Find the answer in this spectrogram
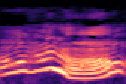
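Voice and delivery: very high, weird, squeaky turkey voice. Retelling how a child talks with her turkey hand puppet: super weird turkey voice. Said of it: "she uses this turkey voice".

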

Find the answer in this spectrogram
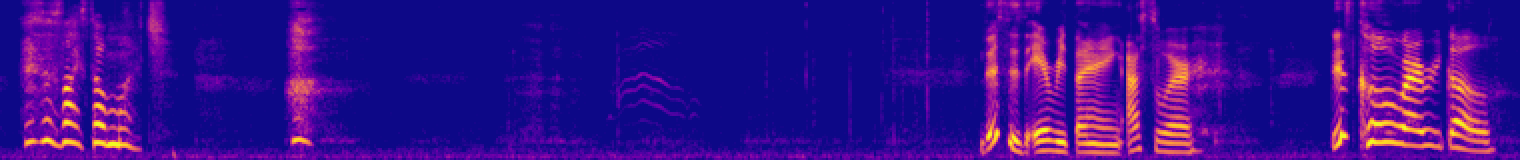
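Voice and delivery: out of breath, panting between words, high and loud. Playing with the kids at the sand disc, talking to rico; out of breath. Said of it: "I'm so out of breath".

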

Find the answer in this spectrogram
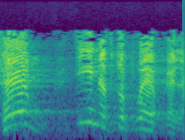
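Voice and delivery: plain reading voice

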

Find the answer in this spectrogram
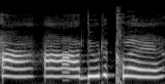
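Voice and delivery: poor attempt at a put-on Southern belle voice. Joking about Skyler as a Southern belle: failed Southern belle accent. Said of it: "I can't do a Southern accent".

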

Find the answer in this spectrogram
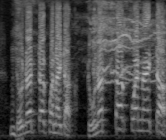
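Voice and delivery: convincing Indian accent. Showing how some indian people talk, in an indian accent impression. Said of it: "You do that very well".

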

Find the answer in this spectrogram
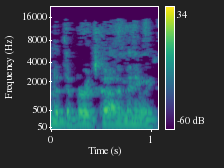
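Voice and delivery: normal talking voice

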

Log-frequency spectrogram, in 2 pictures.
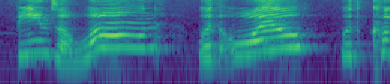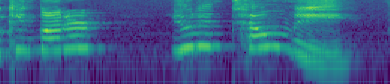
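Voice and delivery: very high outburst. A boy answering his mother after she shouts at him, protesting. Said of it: "I protested".

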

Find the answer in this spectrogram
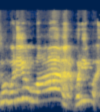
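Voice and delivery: very high, exasperated, frazzled, worn-out voice at wits' end. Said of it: "the old you who was more like this".

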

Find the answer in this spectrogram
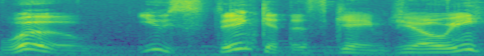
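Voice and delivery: put-on surfer dude accent. Voicing a card-game opponent who taunts joey: surfer accent. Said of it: "I'm giving him a surfer accent instead".

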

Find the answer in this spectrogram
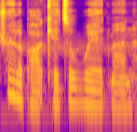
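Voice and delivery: ordinary delivery

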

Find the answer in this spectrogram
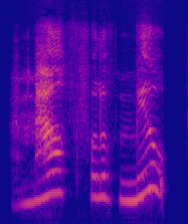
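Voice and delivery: thin, clear, high voice. Narrator voices someone below the door answering the farmer: clear, thin voice. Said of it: "said the clear, thin voice from below".

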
